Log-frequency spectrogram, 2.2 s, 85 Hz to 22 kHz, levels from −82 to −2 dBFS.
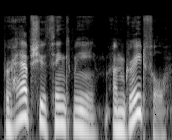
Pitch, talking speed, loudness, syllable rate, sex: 145 Hz, 140 wpm, -17 LUFS, 4.9 syllables/s, male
